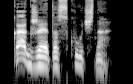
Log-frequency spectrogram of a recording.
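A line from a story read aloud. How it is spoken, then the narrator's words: Casual drawl, despite being bound. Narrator (Russian): протянул Лэй непринужденным голосом, словно это не он был связан и стоял перед нами на коленях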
